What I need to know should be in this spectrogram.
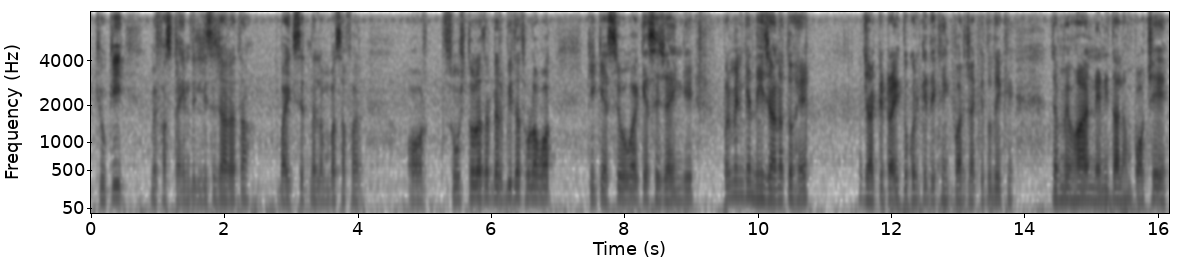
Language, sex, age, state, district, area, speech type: Urdu, male, 30-45, Delhi, Central Delhi, urban, spontaneous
